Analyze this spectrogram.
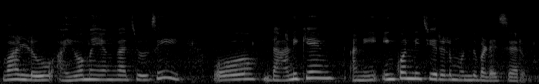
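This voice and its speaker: A woman storyteller narrating a humorous tale in the first person, with a lively telling. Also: medium pitch, normal speed, a little hiss or hum.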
